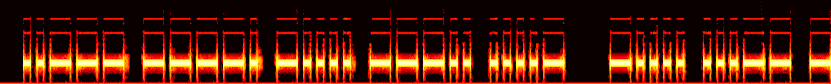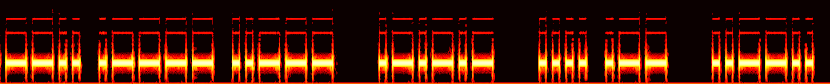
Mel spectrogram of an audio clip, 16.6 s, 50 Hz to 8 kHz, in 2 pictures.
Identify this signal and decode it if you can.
Morse code, heard as a keyed tone, about 18 wpm, 800 Hz. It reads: 29684 63812 . HW ?
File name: morze vizsga 2011-1 15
